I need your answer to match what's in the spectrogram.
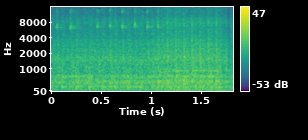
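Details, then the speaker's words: Sewing machine while sewing pajama pockets: fast even stitching patter with a thin high chirp each stroke; machine squeaks, source not identified. "see that hear that squeak what was the squeak"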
